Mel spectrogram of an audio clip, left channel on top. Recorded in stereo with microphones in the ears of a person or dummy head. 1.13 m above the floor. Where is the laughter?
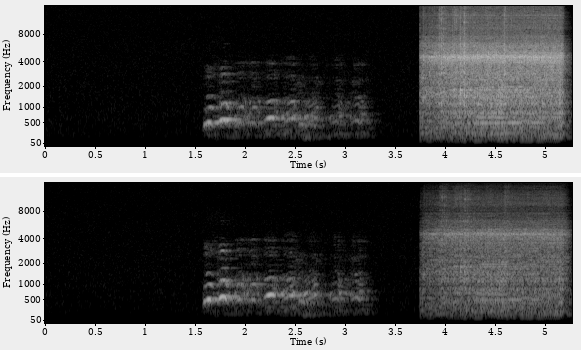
40° right (ahead or behind), 5 m.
